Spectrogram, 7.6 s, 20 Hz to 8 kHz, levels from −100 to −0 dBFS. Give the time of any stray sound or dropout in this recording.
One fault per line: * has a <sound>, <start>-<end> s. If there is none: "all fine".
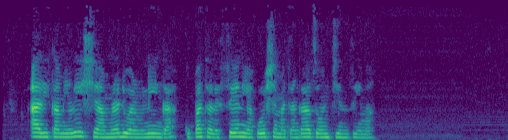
all fine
